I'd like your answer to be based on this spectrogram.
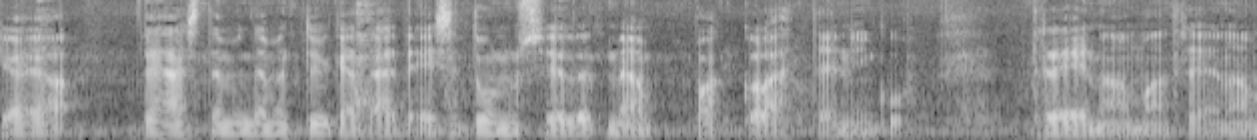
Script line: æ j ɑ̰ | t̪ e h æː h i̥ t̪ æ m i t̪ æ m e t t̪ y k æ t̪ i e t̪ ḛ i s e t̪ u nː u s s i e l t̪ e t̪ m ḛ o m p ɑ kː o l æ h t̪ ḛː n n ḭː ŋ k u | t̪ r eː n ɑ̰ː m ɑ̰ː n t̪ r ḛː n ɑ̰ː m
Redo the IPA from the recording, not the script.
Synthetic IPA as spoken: æ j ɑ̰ | t̪ e h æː s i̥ t̪ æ m i t̪ æ m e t t̪ y k æ t̪ æ e t̪ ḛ i s e t̪ u nː u s s i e l t̪ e t̪ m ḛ o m p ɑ kː o l æ h t̪ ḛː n n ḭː ŋ k u | t̪ r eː n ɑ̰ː m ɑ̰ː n t̪ r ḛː n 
